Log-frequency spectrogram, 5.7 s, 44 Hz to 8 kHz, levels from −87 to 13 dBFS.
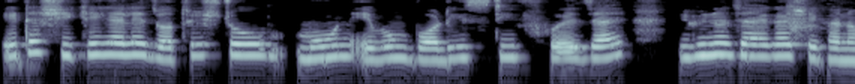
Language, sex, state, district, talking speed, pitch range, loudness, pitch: Bengali, female, West Bengal, Kolkata, 135 wpm, 220-260 Hz, -17 LUFS, 245 Hz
